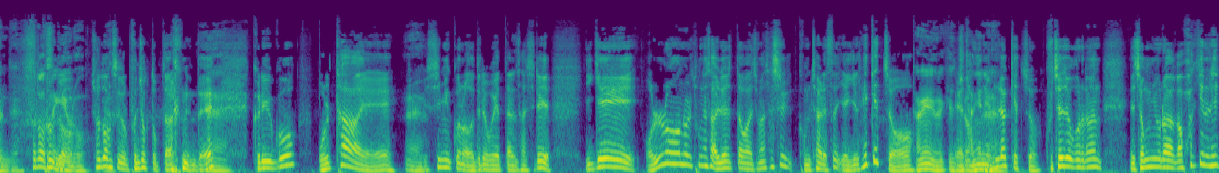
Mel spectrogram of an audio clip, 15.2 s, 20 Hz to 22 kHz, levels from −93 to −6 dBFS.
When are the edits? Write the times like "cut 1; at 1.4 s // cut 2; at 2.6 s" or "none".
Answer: none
